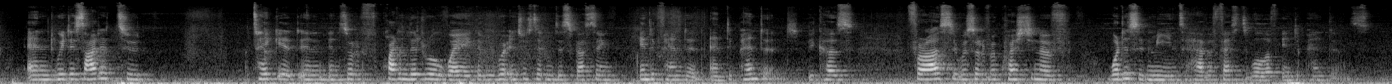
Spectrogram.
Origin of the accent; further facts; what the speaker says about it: Denmark; moved away as an adult; now in Istanbul, Turkey; You know, I grew up in Denmark, and I've primarily been working in a Nordic context.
